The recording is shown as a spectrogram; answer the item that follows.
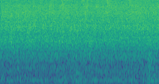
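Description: Onions caramelize in oil in a hot pan, giving off a steady, dense sizzle that hisses continuously at close range with no voices over it.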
